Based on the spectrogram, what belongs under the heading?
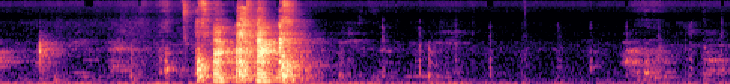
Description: bunny sneezing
